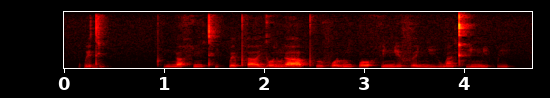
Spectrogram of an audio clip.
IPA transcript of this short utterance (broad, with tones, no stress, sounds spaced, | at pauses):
ɓ ɪ˦ d i˨ | pʰ i˨ ŋ a˨ h ĩ˨ tʰ i˨ k͡p ɛ˨ pʰ aː˨ j ɔ˨˦ ɾ ũ˨ ɾ aː˦˨ pʰ ʊ˦ v ɔ˨ l ũ˦ k͡p ɔ˦ h ɪ˦ ɲ e˦ v ɛ˨ ɲ iː˦ w ã˦ kʰ i˦ ɲ i˨ k͡p i˨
